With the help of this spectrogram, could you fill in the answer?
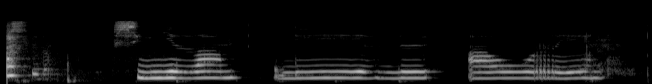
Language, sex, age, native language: Icelandic, female, 7, Icelandic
